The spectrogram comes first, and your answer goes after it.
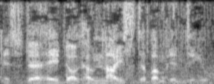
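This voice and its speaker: An actor playing a polite, patronising town doctor in a drama, insistent in manner. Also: male voice, on the low side, normal speed, background noise, close to an everyday voice. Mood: placating, insistent. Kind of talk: dramatic dialogue.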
